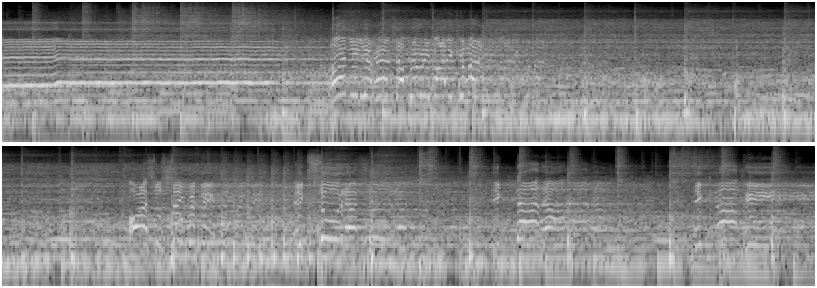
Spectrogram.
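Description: Live rock band with a male lead singer: he holds one long note for about three seconds, then sings wavering phrases over drums and guitar.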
